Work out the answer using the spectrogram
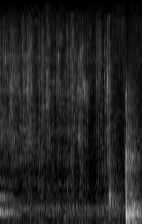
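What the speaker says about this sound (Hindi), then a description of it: "और ये अब हम करेंगे जी इनको पानी में डिप थोड़ी देर के लिए" Fried dahi vada lentil dumplings are dipped into water in a kitchen, giving soft sloshing and trickling splashes, ending in a sharper close splash.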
